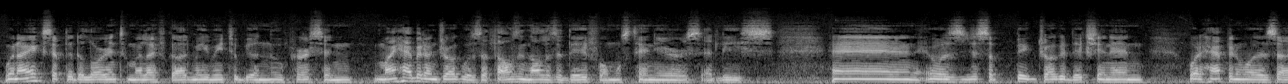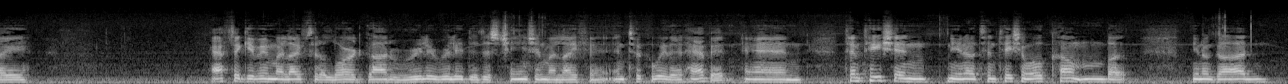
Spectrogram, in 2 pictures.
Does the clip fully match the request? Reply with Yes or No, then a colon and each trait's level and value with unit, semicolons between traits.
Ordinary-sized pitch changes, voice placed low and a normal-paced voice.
No: narrow, 2.2 semitones; low, 115 Hz; average, 175 wpm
